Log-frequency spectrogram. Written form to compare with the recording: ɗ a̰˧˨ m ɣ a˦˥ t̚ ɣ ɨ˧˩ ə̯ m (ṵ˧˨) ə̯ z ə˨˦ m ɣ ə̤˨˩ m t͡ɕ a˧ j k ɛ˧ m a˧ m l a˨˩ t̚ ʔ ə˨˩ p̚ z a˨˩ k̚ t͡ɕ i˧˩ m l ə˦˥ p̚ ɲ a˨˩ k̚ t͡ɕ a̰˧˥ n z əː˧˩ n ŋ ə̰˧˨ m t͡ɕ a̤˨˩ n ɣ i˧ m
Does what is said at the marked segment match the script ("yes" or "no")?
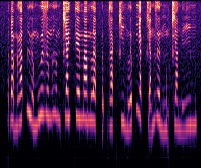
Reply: no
